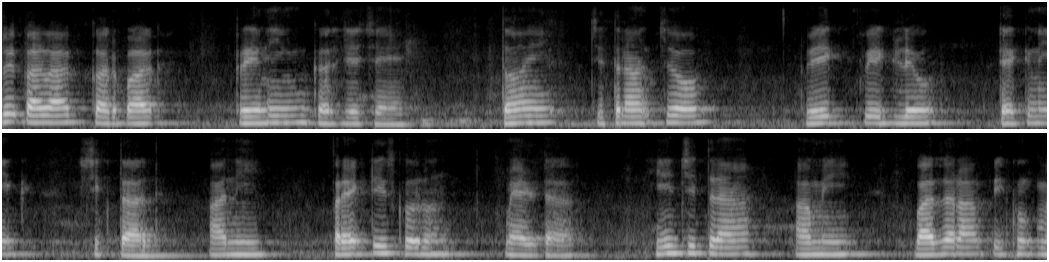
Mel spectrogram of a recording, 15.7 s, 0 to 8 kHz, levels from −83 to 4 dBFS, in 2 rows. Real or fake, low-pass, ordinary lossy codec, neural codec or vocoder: fake; 7.2 kHz; none; codec, 16 kHz, 2 kbps, FunCodec, trained on Chinese and English, 25 frames a second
